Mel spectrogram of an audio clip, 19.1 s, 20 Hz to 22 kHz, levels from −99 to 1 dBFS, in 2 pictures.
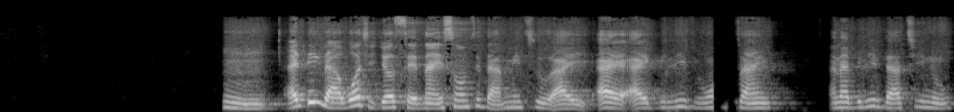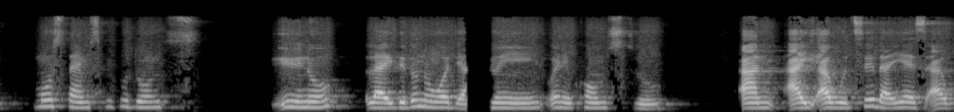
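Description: No audible technical faults.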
